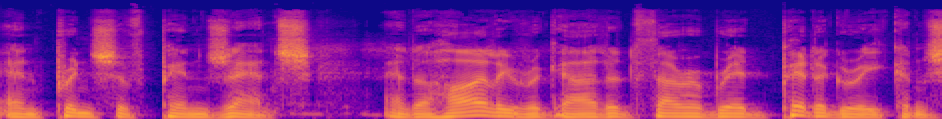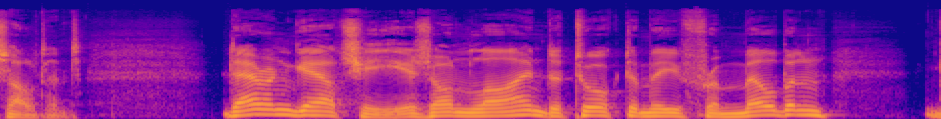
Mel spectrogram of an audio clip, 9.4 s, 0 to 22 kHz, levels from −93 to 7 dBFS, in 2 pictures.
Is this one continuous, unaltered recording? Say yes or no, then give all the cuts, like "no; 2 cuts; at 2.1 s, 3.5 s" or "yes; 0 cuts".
yes; 0 cuts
